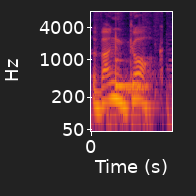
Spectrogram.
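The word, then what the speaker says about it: Van Gogh: suu hey American saying van go is pronounced Vango British saying it's pronounced vanov it's a Dutch name and Dutch pronounce it as vanok meta is threatening to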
